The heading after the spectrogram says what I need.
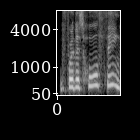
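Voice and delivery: ordinary delivery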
